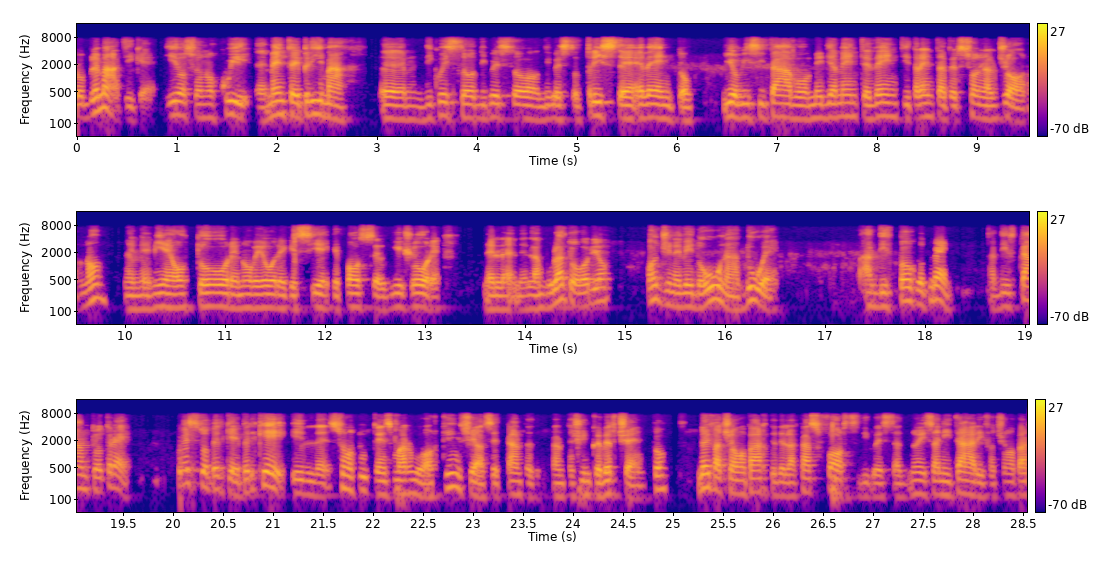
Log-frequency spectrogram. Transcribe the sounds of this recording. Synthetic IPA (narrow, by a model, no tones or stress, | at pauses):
pɾoblema̰ːt̪ik̟ḛiːosɔːnokwiment̪ɾepɾiːma | d̪ikwest̪od̪ikwest̪od̪ikwest̪ot̪ɾist̪eevɛnt̪o | iːovizit̪aːvomed̪jament̪evɛnt̪it̪ɾɛnt̪apersoːneald͡ʒɔrnonelːemiːeɔt̪ːooːɾenɔːveoːɾekesikefɔsːeɾod̪jɛːt͡ʃioːɾe | nel̰ːnelːambulat̪ɔːɾjo | ɔd͡ʒːineveːd̪ouːnaːd̪ːuːe | a̰d̪ːirpɔːkot̪ɾe | ad̪ːirt̪ant̪ot̪ɾe | kwest̪operk̟epːerk̟eilsoːnot̪ut̪ːeinzmarwɔ̰rkiŋɡsia̰lset̪ːant̪aset̪ːant̪at͡ʃiŋkwepert͡ʃɛnt̪o | nojfat͡ʃːaːmopart̪ed̪elːat̪askfɔrt̪sd̪ikwest̪anojsanit̪aːɾifat͡ʃːaːmopa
